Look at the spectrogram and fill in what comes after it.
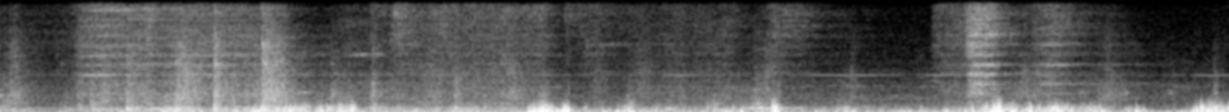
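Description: VIA Rail passenger train running away just after its last car has passed: steady wheel rumble with a faint squeal, and a few sharp knocks of the wheels over rail joints about a second apart.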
